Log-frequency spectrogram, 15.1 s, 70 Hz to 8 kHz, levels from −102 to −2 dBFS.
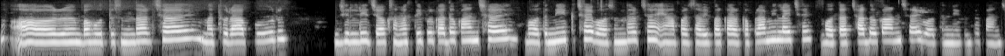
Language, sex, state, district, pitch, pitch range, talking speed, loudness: Maithili, female, Bihar, Samastipur, 240 Hz, 230-270 Hz, 125 wpm, -17 LUFS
